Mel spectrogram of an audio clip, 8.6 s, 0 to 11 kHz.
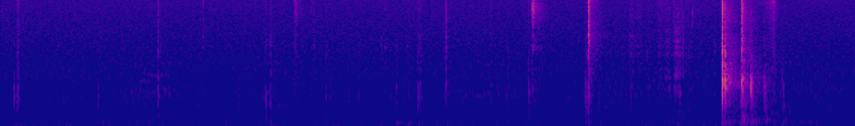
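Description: Small plastic clicks and scrapes as a plastic pry tool works at the housing of a Siemens A40 mobile phone: faint ticks at first, two sharp clicks about five and six seconds in, then a louder cluster of snapping clicks near the end as a small three-pin contact block comes out.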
